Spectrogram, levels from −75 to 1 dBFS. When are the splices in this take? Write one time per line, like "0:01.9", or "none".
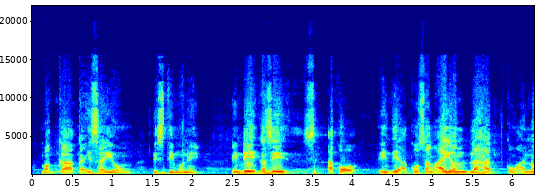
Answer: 0:01.1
